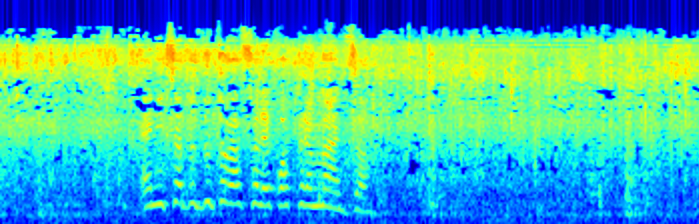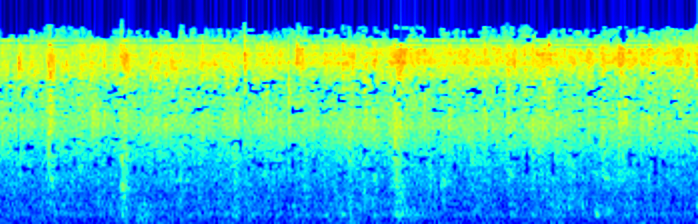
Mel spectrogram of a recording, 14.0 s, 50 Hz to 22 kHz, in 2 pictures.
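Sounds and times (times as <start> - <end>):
heavy rain pouring: 0.0 - 13.9
sharp rain hits: 0.0 - 13.9.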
